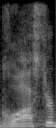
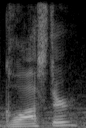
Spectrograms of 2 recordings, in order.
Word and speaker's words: Gloucester: But, this is pronounced Gloucester by the way. If you're not from New England, you may stumble on that one. Gloucester. Gloucester, like gloss. Like something that's glossy. Gloucester.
